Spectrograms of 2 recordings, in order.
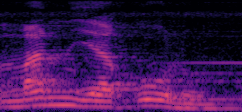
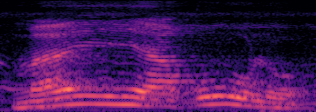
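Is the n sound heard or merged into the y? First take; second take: heard; merged. First: The n is pronounced clearly before the y. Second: The n merges fully into the following y. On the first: The speaker calls it wrong. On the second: The speaker calls it right.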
